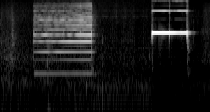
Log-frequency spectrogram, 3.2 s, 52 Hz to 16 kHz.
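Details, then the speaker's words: Alertek i8005 fire alarm panel: brief buzzy tone, pause, then a sharp beep as a smoked-out detector trips pre-signal. Power to the detector is cut for 30 seconds to verify; a second activation means alarm, otherwise the panel self-resets. "pre- Signal has been activated and what that does is it cuts the power to the detector as you can see and then Waits 30 seconds"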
